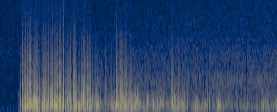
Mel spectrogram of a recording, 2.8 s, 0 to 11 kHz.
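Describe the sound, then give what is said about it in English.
Strong wind gusts of up to 40 kilometres an hour, in hot, dry weather at a wildfire, roar and buffet the microphone in a loud, continuous rush that surges and eases, with a deep rumbling low end and no voices. “As you can imagine, these weather conditions quite challenging for crews with wind gusts of up to 40 kilometers an hour.”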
